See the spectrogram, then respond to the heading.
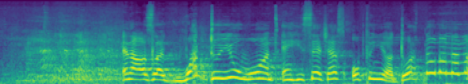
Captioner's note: laughter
